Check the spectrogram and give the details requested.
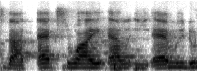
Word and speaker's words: xylem: just like the part of implant spelled as x y l e m how do we pronounce that x y l e m we do not pronounce that as silent we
